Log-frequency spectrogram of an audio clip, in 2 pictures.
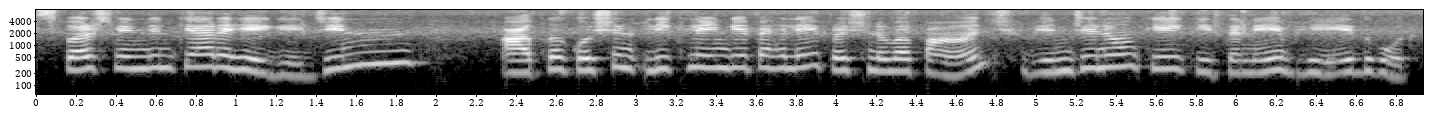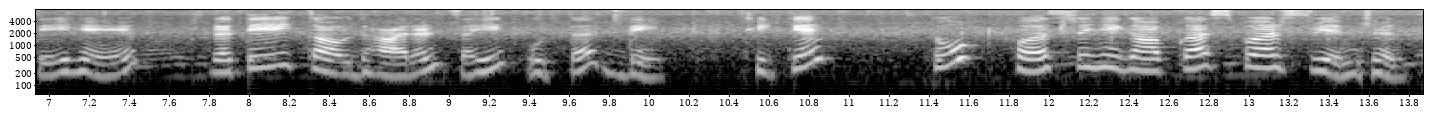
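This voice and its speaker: A woman's voice: on the high side, lively intonation, normal speed, a bit bright, a little hiss or hum. A woman teacher patiently explaining a grammar lesson, repeating each point and checking in often. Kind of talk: Hindi grammar lesson with notes.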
